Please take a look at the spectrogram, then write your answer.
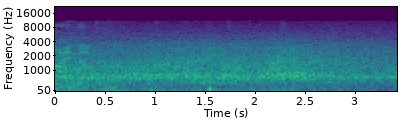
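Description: A college football stadium crowd roars steadily as a team lines up to kick off after an extra point, a broad, continuous wash of cheering under a commentator's running play-by-play.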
